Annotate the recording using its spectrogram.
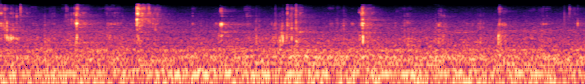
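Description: Close-miked chewing of a baked pastry, with crisp wet mouth clicks about twice a second.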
